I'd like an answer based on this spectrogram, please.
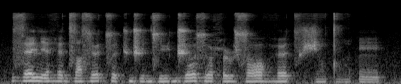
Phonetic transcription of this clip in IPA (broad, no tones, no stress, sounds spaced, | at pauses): z ɛ lʲ æ ɦ ɛ d͡z ɑ z ɵ t͡s o t͡ʃ d͡ʒ y d͡z y d͡ʒ o z u ħ y ɭ z ɔ ɦ œ t͡s ʃ e̤ tˤ æ̤ ʔ ẽ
